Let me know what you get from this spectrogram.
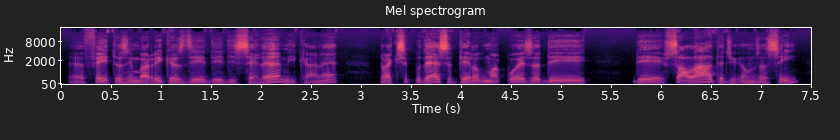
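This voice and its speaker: A man's voice: medium pitch, normal speed, vocal fry, darkish tone, dry recording, studio quality. A man hosting a cooking show, chatting casually, asking questions and adding trivia. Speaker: host.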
